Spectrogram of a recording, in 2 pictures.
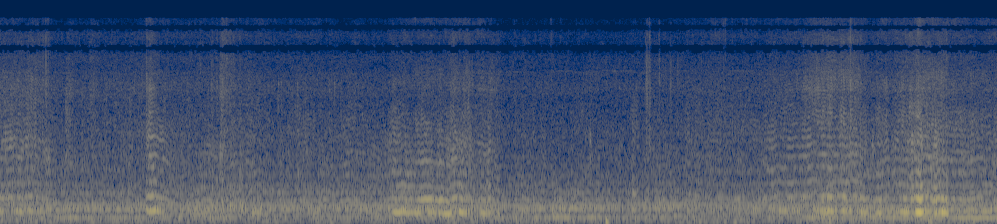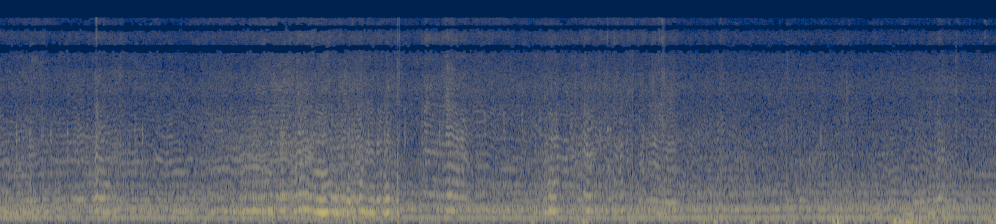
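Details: Continuous droning of a beekeepers' colony, many bees buzzing together in a thick low hum, with occasional swells as single bees fly close by.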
